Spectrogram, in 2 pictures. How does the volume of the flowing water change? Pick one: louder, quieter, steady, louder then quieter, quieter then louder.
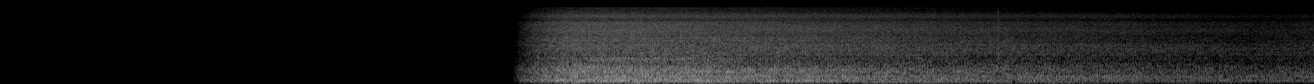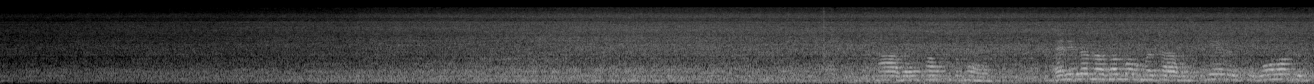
quieter then louder.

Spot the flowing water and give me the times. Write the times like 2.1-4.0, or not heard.
5.2-26.2.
